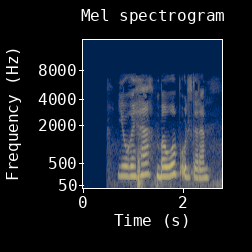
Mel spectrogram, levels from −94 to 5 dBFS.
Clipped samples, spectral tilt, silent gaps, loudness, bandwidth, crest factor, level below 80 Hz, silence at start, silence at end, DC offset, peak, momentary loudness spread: under 0.1%; -6.5 dB/octave; none; -25 LUFS; 7.4 kHz; 14 dB; -48 dBFS; 0.7 s; 0.05 s; under 0.1%; -12 dBFS; 8 LU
